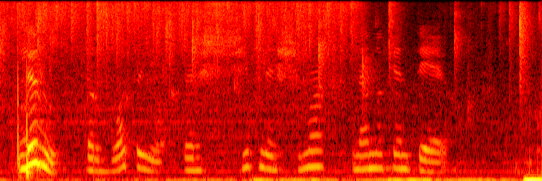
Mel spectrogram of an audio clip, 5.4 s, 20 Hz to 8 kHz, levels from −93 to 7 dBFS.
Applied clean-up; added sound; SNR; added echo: none; Drip / Trickle, dribble / Bathtub (filling or washing) / Water tap, faucet; -2 dB; none.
